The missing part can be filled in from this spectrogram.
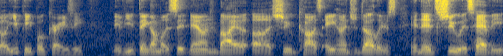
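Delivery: ordinary talk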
